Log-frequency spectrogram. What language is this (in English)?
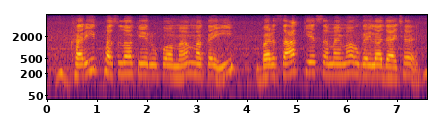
Maithili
